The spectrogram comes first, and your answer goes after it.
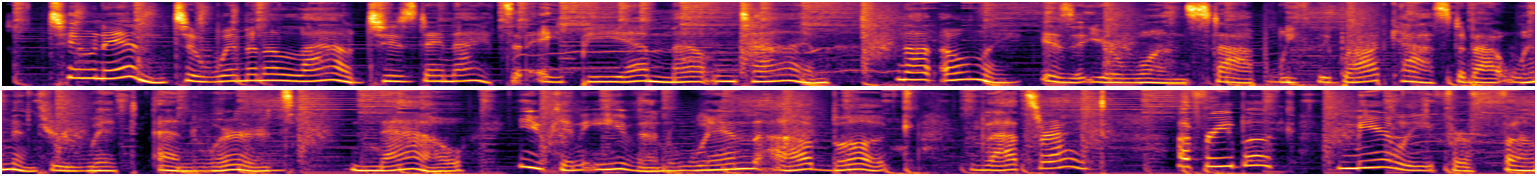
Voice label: Promo; Freebook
